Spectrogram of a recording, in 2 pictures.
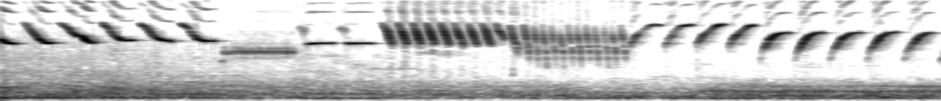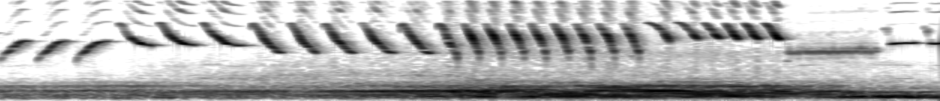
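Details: Canary song for training young singers, long and varied: rapid high swooping whistles, a dense rattling roll, a low buzzy trill, and runs of repeated descending slurs about four per second.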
